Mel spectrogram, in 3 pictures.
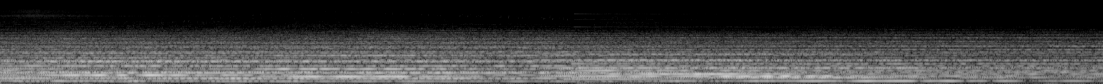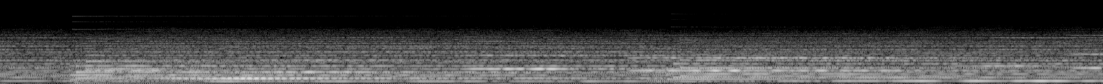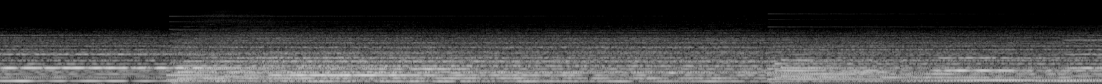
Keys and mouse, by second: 2.1 click, 2.2 click, 3.1 Tab, 4.4 Tab, 6.1-9.3 drag, 12.8-15.9 drag, 17.6-19.2 drag, 19.8 click, 23.2-26.4 drag, 28.5 Tab, 29.7 2, 31.2 click, 32.1 alt+shift+click.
